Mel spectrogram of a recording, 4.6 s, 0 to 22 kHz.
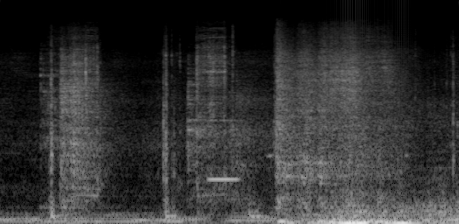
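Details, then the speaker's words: Honda CR-V, codes P0203 injector 3 circuit open and P1043 injector 3 circuit shorted; short cranking bursts, catches briefly then stumbles, cuts and drags; crank no start from open or shorted injector circuit. "ight now we've got the scanner plugged in and we've got four four fault codes but they are identical we've got p0203 and number three injector Circa open and p1043 number three injector circuit shorted"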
